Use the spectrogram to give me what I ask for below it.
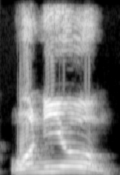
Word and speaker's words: অনিয়ম: নেতিবাচক অর্থ প্রকাশ করছে এজন্য এটিও কিন্তু আমার সংবৃত উচ্চারণ না হয়ে অর্থাৎ অটা ও এর মত উচ্চারণ না হয়ে অটা অ এর মতই উচ্চারণ হবে তাহলে অ নিয়ম অনিয়ম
